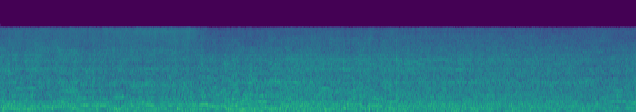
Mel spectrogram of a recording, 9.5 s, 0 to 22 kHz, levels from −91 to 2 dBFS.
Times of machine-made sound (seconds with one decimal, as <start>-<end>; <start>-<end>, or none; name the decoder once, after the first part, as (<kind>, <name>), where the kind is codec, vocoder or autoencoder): 0.0-4.2 (codec, SNAC); 4.8-6.0; 8.7-9.5

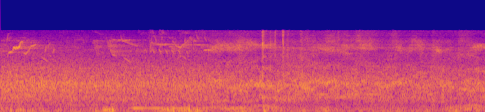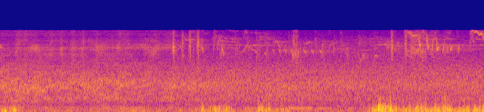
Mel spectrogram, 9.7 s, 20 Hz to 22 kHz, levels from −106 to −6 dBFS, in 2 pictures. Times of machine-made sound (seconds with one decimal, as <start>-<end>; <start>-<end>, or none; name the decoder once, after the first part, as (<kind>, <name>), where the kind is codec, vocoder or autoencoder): 2.1-6.6 (codec, SNAC)

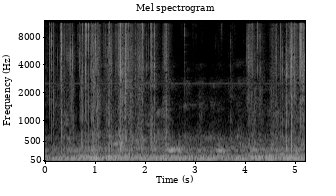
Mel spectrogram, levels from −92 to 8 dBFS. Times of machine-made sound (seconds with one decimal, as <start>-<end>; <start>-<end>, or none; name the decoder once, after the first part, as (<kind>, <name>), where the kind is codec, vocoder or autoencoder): none

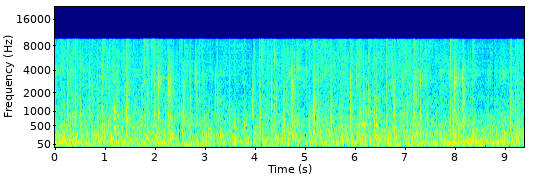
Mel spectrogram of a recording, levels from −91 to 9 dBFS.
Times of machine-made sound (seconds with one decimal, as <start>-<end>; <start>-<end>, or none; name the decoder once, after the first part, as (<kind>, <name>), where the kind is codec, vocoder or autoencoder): 2.3-4.2 (codec, SNAC); 4.8-5.5; 8.1-8.8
